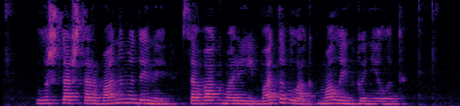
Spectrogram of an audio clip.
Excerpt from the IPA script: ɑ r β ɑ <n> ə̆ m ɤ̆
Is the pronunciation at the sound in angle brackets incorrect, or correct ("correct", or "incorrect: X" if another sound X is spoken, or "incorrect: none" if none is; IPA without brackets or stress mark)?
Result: correct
